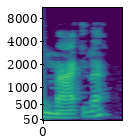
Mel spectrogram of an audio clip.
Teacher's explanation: Se nós olharmos aqui, eu tenho última sílaba, penúltima sílaba, antepenúltima sílaba. Máquina, o má é forte. Então, má é a sílaba tônica.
